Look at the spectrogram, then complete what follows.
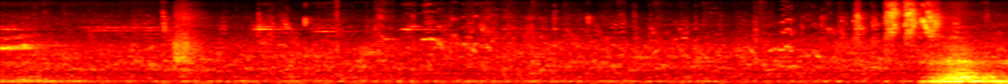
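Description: A flock of caged zebra finches calling, many short nasal beeps and chirps overlapping. A louder burst of noise comes near the end.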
